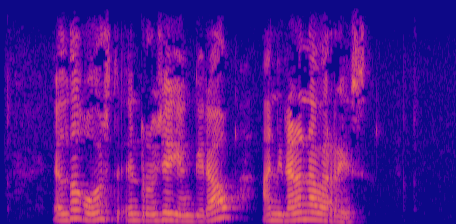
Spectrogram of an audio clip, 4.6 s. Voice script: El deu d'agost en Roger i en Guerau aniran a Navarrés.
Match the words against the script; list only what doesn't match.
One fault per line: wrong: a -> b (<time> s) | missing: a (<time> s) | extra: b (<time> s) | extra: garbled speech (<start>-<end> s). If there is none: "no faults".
missing: deu (0.7 s)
